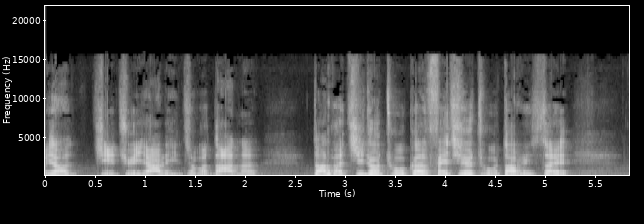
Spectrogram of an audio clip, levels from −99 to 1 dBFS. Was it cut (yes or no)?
no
